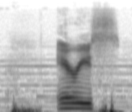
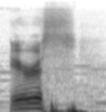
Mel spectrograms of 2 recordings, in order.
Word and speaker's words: Aeris: happiness and i know i keep switching back and forth between the pronunciation of her name like aries heiress uh sorry to tell you the honest truth but probably heiress is closer because it's like there are transliterations that have it as aerith but uh you'll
